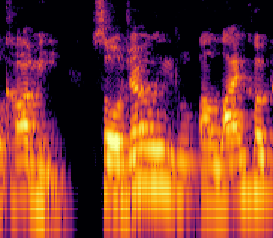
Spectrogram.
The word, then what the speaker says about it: Commis: So generally, a line cook, also called a kami. Some places, so that's spelled Commis. So kami.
